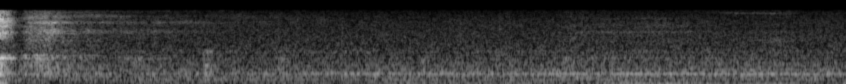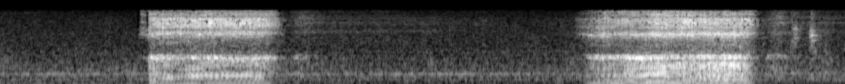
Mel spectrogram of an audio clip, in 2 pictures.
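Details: Two loud, harsh, rattling snoring breaths separated by quiet pauses of a few seconds; snoring.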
